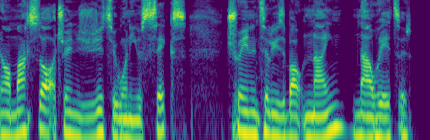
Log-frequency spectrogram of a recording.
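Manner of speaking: ordinary talk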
